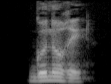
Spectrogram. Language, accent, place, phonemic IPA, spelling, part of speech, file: French, France, Lyon, /ɡɔ.nɔ.ʁe/, gonorrhée, noun, LL-Q150 (fra)-gonorrhée.wav
- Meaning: gonorrhea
